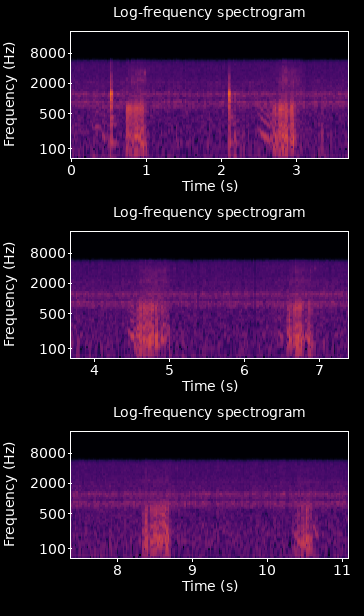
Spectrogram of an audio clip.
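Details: Sleeping Boston Terrier on a sheepskin: breathy, low snores repeated about every two seconds, six in all, with two sharp clicks near the start and a constant faint hum behind.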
